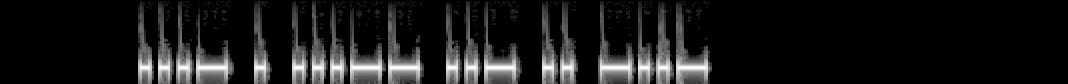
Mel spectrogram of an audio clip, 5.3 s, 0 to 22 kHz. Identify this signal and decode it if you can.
Morse code, heard as a keyed tone, about 25 wpm, 700 Hz. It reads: VE3UIX
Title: DXCC-100 Call Signs - 6 Characters - 25wpm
